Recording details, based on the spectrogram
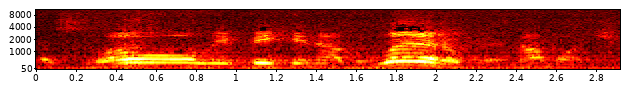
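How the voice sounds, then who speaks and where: A man's voice: high voice, lively intonation, a little slow, a little hiss or hum. A restaurant owner giving short, plain, subdued answers as he talks through the window to the kitchen, heard from a distance. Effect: talking through a kitchen window, heard from a distance. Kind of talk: brief news interview remarks. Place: small grill restaurant, indoors. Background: faint sizzling grill.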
